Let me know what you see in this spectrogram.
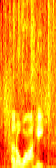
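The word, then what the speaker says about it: Anawahi (Anoaʻi): Joe Anawahi. Did I say it right? – Anawahi.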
